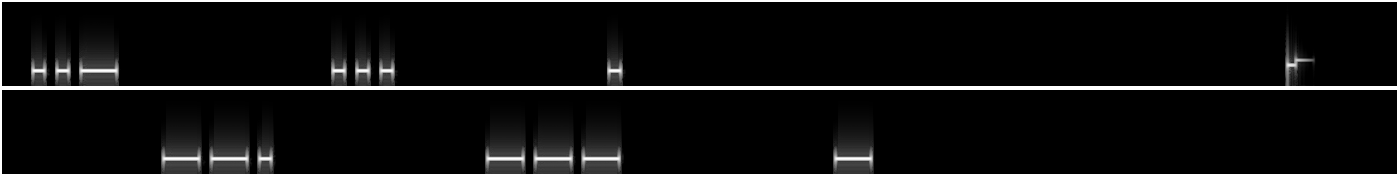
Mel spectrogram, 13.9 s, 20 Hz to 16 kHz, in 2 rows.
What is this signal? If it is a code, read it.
Morse code, heard as a keyed tone, about 20 wpm, spaced as for 7 wpm, 700 Hz. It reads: USE GOT
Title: 6x Character Spacing - Top 500 Words - 20wpm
